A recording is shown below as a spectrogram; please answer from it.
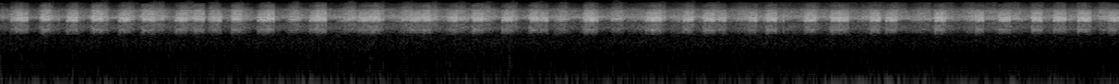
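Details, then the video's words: Cicadas in Greek midsummer pine forest produce a sharp high buzzing in distinct fast pulses, about three per second, loud and steady throughout. "Cicadas singing in midsummer - Nature sounds from the Greek fauna - Sounds of cicadas"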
